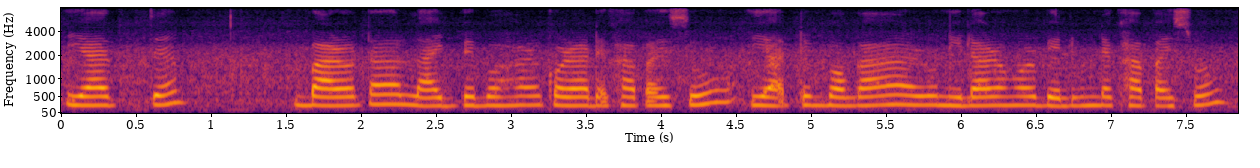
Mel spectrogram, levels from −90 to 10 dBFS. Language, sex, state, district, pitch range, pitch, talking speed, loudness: Assamese, female, Assam, Sonitpur, 240-260 Hz, 245 Hz, 115 wpm, -16 LUFS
